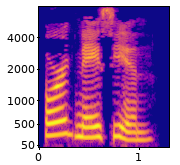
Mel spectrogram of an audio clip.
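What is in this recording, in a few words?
"aurignacian", British English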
